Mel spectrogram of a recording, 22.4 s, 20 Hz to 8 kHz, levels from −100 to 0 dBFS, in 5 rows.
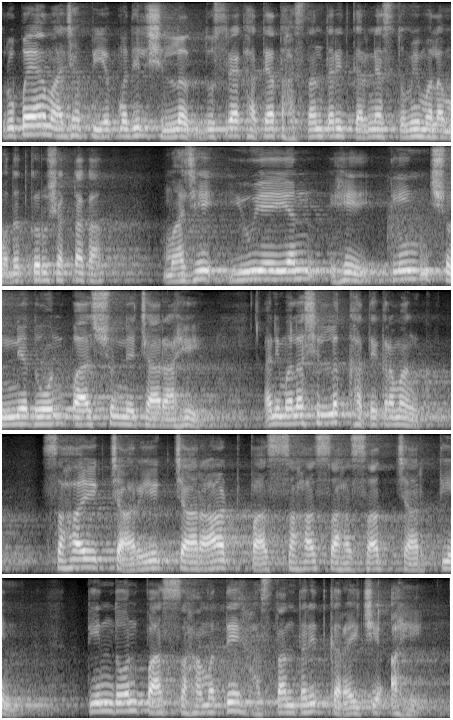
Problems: none marked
